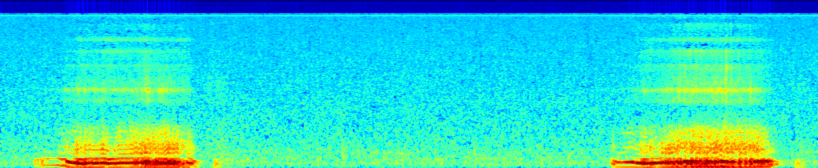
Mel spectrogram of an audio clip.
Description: Cutesy bulldog in the world snoring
